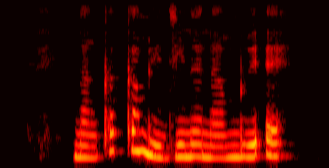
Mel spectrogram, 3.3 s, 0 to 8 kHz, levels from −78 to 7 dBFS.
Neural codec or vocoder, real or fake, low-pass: none; real; 7.2 kHz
